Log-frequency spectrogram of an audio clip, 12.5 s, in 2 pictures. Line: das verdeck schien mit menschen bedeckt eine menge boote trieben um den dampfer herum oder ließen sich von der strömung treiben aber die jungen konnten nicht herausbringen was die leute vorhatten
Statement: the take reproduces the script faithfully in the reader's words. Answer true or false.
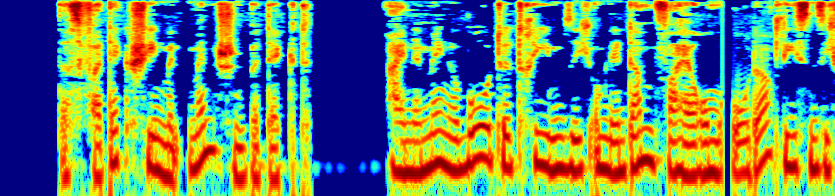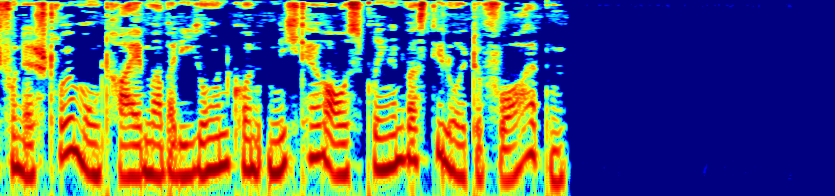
false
